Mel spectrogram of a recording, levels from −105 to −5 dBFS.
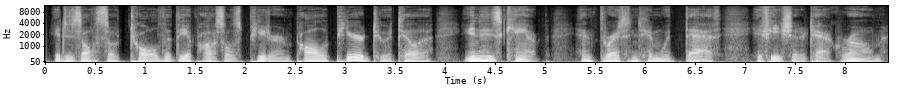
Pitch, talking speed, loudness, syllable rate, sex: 100 Hz, 185 wpm, -20 LUFS, 5.1 syllables/s, male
